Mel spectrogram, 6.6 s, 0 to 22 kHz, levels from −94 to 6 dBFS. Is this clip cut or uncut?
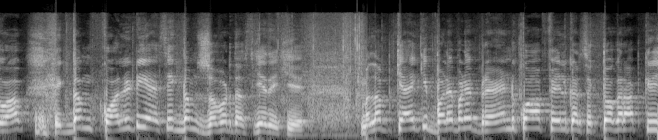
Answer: uncut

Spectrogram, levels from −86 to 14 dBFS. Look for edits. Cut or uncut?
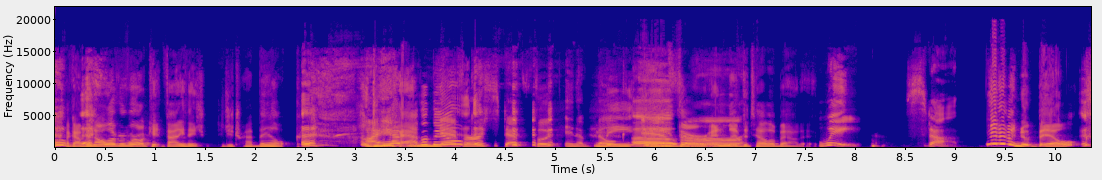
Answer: uncut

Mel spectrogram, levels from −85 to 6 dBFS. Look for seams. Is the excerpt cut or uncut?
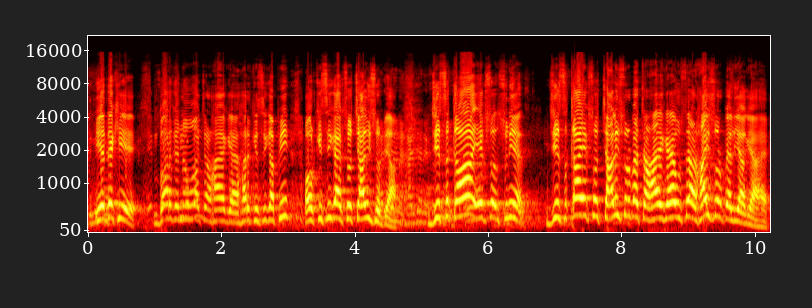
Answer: cut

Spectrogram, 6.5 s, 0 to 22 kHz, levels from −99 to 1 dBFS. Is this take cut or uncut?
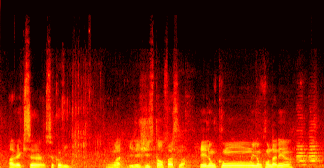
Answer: uncut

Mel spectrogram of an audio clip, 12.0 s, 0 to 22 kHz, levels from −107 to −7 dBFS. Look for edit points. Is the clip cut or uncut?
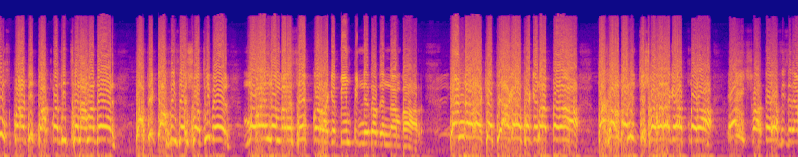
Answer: uncut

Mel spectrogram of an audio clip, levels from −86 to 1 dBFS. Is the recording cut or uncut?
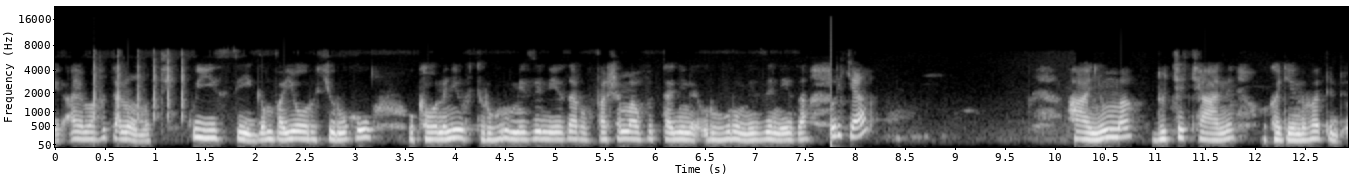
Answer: cut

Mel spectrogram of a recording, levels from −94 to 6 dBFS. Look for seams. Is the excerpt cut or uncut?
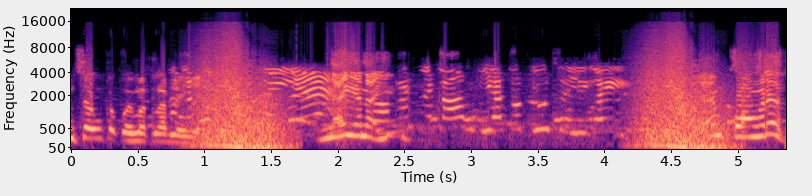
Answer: cut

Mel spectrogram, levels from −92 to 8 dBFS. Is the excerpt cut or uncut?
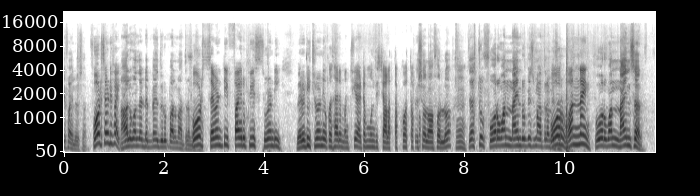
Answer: cut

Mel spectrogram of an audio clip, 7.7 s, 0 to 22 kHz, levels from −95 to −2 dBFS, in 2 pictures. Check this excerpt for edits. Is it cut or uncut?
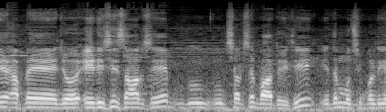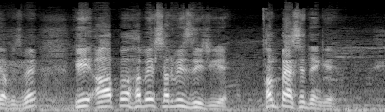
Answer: uncut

